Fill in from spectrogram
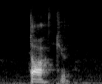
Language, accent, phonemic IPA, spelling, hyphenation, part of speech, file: Portuguese, Brazil, /ˈtɔ.kju/, Tóquio, Tó‧qui‧o, proper noun, LL-Q5146 (por)-Tóquio.wav
- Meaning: 1. Tokyo (a prefecture and capital city of Japan) 2. The Japanese government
